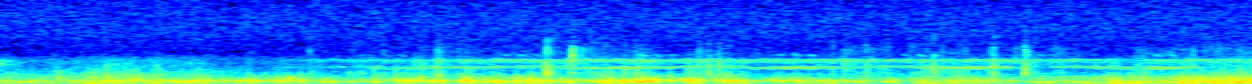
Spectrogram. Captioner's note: insects chirping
